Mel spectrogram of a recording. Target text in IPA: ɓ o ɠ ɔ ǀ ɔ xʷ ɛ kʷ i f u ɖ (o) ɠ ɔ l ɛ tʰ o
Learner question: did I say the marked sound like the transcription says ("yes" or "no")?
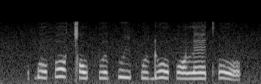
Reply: yes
